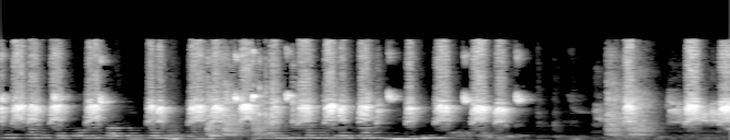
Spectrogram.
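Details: Flamboyan bird, an insect-eating bird found around Sumatra and used as a tutor for other songbirds, singing busily: rapid high scratchy chirp bursts in quick clusters, with a lower steady whistled tone running beneath.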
